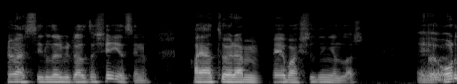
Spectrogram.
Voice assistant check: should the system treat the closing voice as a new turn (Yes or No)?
No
